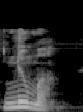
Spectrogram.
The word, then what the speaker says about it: pneuma: The other one is, it's pronounced pneuma.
